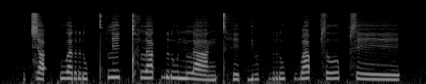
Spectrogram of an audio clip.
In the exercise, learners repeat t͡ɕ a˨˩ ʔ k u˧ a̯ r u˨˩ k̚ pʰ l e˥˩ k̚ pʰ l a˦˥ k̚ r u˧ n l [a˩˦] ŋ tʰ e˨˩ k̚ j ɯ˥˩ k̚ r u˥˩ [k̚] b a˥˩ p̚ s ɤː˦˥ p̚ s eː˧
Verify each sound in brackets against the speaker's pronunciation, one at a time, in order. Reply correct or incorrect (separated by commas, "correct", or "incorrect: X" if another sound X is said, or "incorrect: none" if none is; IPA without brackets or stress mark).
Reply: incorrect: aː˩˦, correct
